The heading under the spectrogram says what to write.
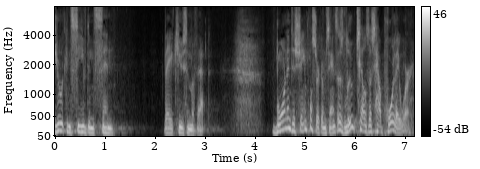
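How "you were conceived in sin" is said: ordinary delivery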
